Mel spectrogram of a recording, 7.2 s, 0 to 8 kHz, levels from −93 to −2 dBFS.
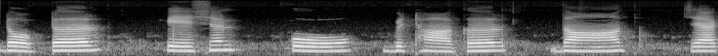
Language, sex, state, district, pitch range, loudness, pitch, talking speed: Hindi, female, Punjab, Fazilka, 185-200 Hz, -14 LUFS, 195 Hz, 60 wpm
